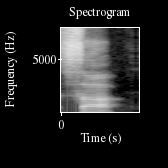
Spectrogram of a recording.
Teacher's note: سین زبر سا، سین حروف صفیریہ میں سے ہے، اس میں سیٹی کی آواز آئے گی.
